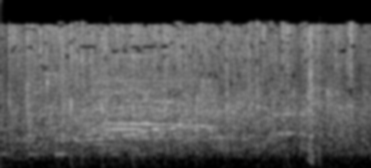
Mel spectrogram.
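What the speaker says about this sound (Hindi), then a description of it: "बुलडोजर पर तालियां बज रही हैं" Steady audience applause fills the studio during a televised Hindi political debate, a dense wash of clapping that holds throughout with no pause.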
